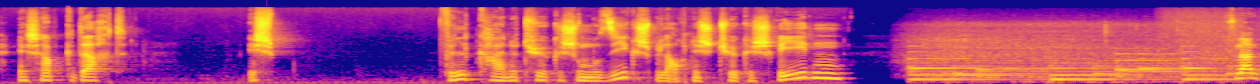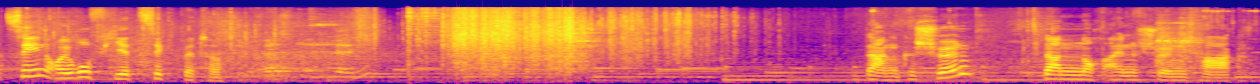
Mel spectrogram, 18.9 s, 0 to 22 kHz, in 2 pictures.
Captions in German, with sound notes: Ich habe gedacht, ich will keine türkische Musik. Ich will auch nicht Türkisch reden. (Nachdenkliche Klaviermusik) Sind dann 10 Euro 40, bitte. (Eine Papiertüte knistert.) Danke schön. Dann noch einen schönen Tag.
